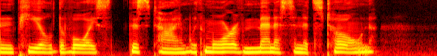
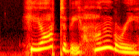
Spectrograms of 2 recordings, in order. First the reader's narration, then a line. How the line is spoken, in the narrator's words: exclaimed the mother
